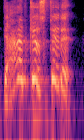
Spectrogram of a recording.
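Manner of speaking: put-on child pointing out that dad did it too; child's retort. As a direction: squeak it like a kid copying dad. Child's voice justifying bad behaviour.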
